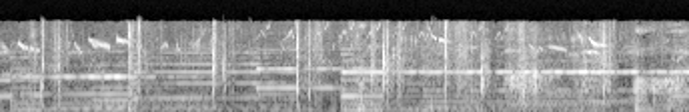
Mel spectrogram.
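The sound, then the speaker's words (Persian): Horse hooves clip-clop in a series of sharp taps while a horse is saddled, with voices and tonal sounds underneath. “اسبمان را زین کن.”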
